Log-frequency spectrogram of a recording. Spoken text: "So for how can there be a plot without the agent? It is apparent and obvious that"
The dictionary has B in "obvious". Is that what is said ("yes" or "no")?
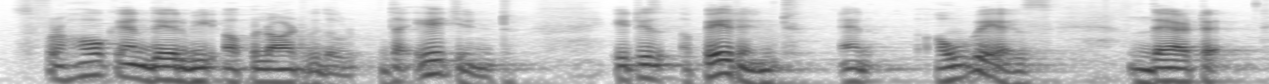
no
